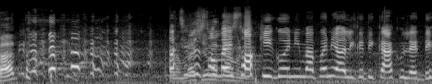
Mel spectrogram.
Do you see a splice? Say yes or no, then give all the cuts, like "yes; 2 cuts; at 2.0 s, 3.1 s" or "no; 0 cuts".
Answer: yes; 1 cut; at 1.6 s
